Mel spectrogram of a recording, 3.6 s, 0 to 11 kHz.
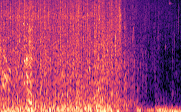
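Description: Dense, continuous gunfire from the video game Fallout 76, with rapid overlapping shots and bursts filling the whole moment before easing slightly near the end.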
